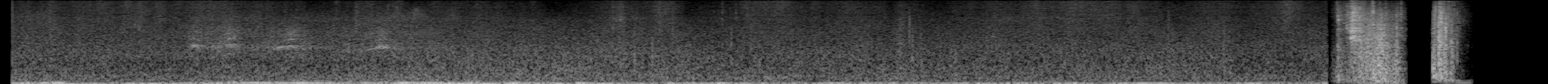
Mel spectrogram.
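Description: Wind rushes steadily, with a low rumble.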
